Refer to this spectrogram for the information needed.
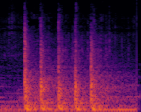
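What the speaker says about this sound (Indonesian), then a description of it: "Setelah mengetuk pintu berkali-kali, pria itu tidak memberikan respon." Knuckles rap on an apartment door in a quick series of five or six sharp, close knocks, evenly spaced, with no talking.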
